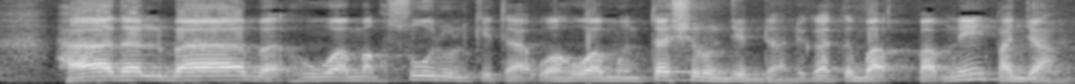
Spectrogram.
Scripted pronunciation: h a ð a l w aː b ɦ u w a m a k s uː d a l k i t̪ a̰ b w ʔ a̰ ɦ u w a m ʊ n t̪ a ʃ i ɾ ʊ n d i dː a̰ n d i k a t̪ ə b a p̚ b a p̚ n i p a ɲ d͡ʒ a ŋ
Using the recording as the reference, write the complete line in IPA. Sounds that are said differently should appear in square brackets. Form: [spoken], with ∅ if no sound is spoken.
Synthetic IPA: h a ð a l [b] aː b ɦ u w a m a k s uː d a l k i t̪ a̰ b w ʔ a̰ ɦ u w a m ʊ n t̪ a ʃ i ɾ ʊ n [d͡ʒ] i dː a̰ n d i k a t̪ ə b a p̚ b a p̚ n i p a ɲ d͡ʒ a ŋ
